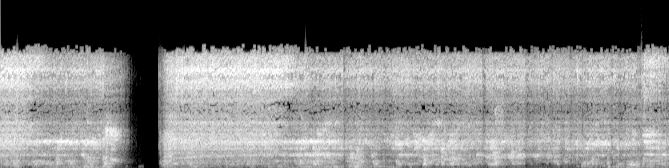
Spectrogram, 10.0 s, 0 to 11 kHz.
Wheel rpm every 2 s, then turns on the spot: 100, 70, 110, 120, 110.
none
